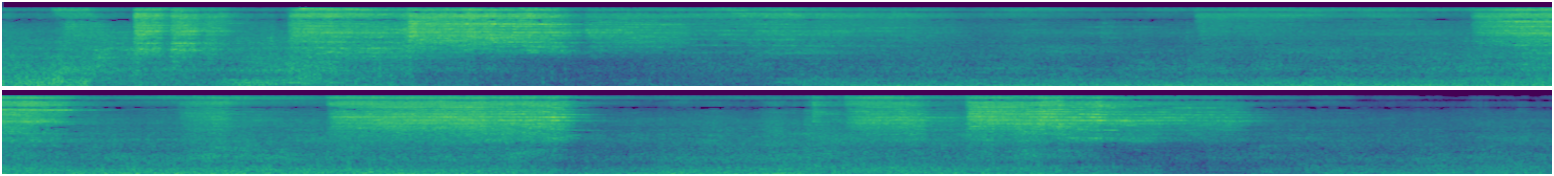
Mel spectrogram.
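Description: Double-stack intermodal freight train's well cars rolling past: a steady low rumble of wheels on the rails, with high-pitched wheel squeal coming and going several times.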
